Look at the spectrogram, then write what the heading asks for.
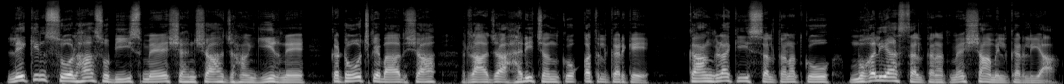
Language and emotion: Urdu, neutral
